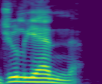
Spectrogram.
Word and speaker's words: julienne: Also, when you see the two N's and the E, you can hit that landing, buddy. Julienne is how it's pronounced.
